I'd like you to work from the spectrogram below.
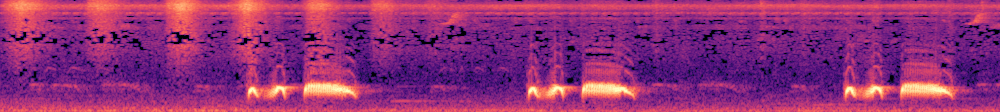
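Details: Spotted dove calling to attract other doves: three phrases a few seconds apart, each two quick short coos and then a longer, even, low coo. A pulsing hiss is heard early on.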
